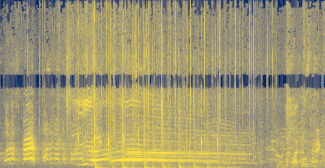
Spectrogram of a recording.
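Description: Music over the stadium PA. After a voice in the first two seconds, a held chord sounds over a fast drumbeat of about four beats a second, its pitch sliding slightly down. It fades out about five seconds in.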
